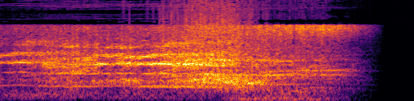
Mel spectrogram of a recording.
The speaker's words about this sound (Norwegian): Veldig finurlig, den lyden der eh, du spiller av og til. Ja, De sier at det er en eh, elefant som er uh, eh, pitcha veldig ned, og så er det lagt ja. på noen sånne greier. Er, eh, har jeg mm. lest. Det er Tie Fightere som flyr nærme deg.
